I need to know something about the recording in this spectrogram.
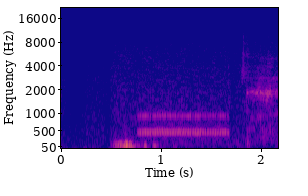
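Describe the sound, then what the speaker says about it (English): An outgoing phone call from a contact-center system produces a short burst of dialing tones followed by a steady two-tone ringback signal, clean and fairly quiet. "You can hear that the call goes."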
